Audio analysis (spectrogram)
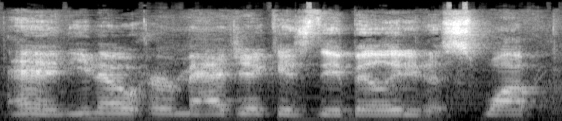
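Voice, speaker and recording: Bright, lively-voiced young man chatting. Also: fairly high pitch, brisk. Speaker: co-host of a gaming show. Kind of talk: casual chat during video game commentary. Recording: game music behind the voice.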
